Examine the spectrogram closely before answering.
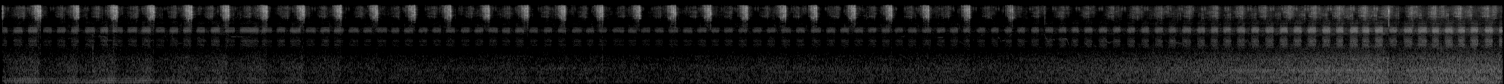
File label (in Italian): Zeuneriana marmorta canto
